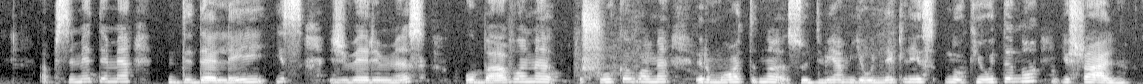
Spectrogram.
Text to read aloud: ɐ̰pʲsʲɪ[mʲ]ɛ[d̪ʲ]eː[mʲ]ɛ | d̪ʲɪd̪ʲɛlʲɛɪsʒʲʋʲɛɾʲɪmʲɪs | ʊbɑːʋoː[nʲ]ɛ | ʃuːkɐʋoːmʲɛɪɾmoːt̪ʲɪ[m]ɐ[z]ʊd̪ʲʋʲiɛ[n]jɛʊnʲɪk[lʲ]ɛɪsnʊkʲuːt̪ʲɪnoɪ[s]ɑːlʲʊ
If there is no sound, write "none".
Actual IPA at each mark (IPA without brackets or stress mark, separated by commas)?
mʲ, t̪ʲ, mʲ, mʲ, n, s, m, lʲ, ʃ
